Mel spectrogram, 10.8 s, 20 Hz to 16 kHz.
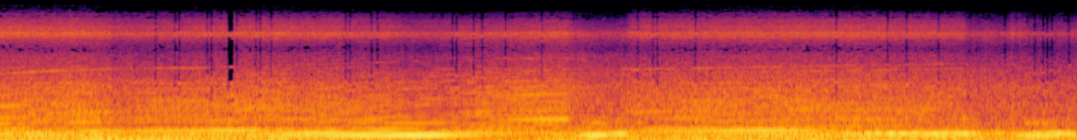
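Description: BMW E36 323i race car's straight-six engine heard from inside the cabin, pulling hard with rising revs. The revs dip briefly about six seconds in and again near the end, as at gear changes, then climb again.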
